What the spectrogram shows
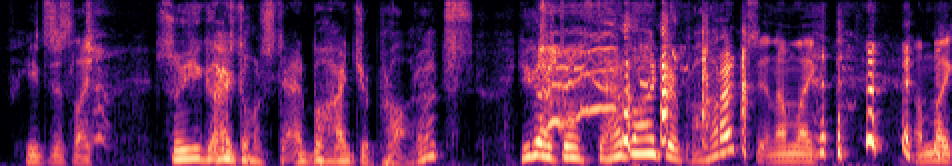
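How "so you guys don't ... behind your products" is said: put-on anger, higher, faster. Retelling what a customer said when he got all pissed off, imitating him. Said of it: "he gets all pissed off".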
